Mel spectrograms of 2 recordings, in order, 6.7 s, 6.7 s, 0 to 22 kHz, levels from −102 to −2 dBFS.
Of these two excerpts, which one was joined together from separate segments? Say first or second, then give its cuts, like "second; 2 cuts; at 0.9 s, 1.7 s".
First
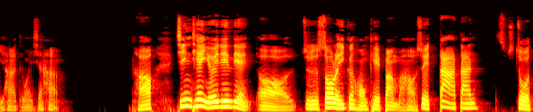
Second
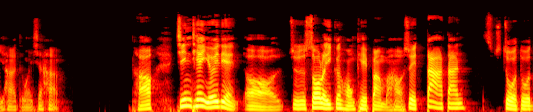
second; 1 cut; at 2.7 s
